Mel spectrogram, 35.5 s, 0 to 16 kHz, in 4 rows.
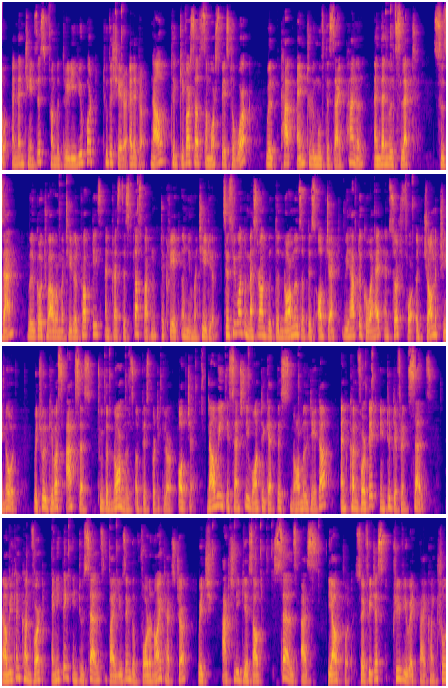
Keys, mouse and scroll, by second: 0.8-2.4 drag, 5.9 n, 7.7 click, 10.0 click, 11.4 click, 15.7 middle click, 16.9 shift+a, 21.0-21.7 drag, 21.7 middle click, 22.3-22.7 drag, 23.8-25.1 drag, 26.6 middle click, 27.1 middle click, 27.7 click, 28.8 shift+a, 32.2 ctrl+shift+click, 32.9 ctrl+shift+click, 33.5-35.5 middle drag.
